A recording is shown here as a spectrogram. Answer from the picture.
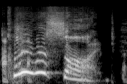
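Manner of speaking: high, strained, half-laughing protest; exasperated Dooku. Retold or imitated. Dooku refusing Palpatine, high exasperated laughing protest. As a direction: squeal out the objection in mock despair. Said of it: "He's like".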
